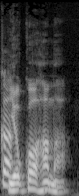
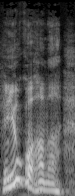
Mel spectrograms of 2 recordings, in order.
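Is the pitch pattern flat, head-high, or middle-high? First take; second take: middle-high; head-high. First: The pitch is high in the middle, then falls. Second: The pitch is high on the first mora, then falls. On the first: "これは中二高ですね" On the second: "頭だかでしたら"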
